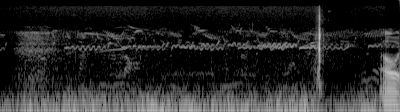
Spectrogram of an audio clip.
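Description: A single sharp strike about three seconds in: a nine-iron bunker shot, the club cutting through the sand and hitting the ball. Wind rumbles on the microphone throughout.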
